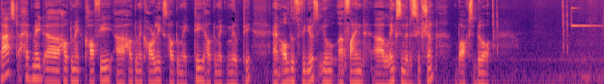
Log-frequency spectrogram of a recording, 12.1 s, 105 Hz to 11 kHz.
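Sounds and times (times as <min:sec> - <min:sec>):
high ding: 0:11.4 - 0:12.0.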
